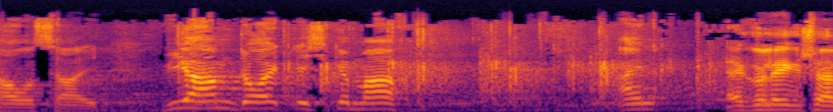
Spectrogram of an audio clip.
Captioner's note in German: Beifall DIE LINKE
